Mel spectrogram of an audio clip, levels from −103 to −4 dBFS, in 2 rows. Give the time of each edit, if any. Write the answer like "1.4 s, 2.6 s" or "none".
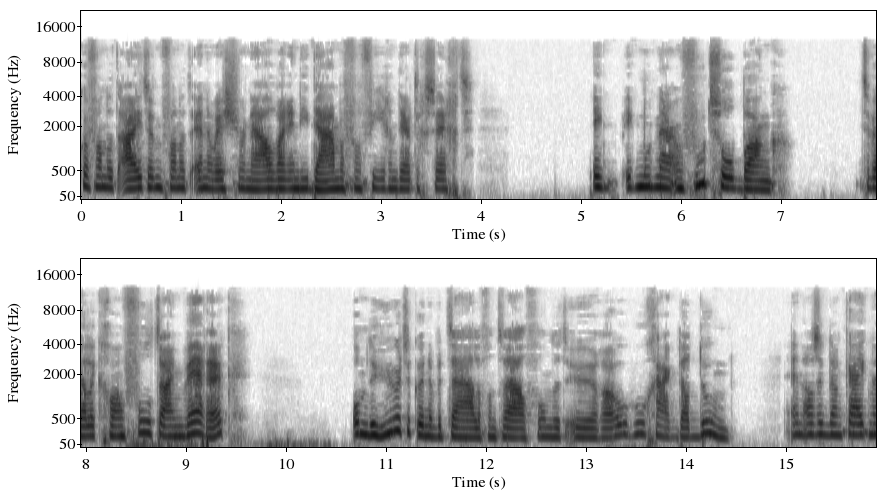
none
